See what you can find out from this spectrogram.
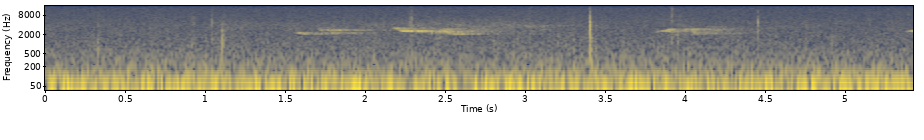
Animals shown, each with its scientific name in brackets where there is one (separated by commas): American Robin (Turdus migratorius), Red-eyed Vireo (Vireo olivaceus), Ovenbird (Seiurus aurocapilla)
